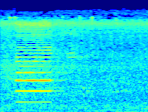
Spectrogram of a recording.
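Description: A car horn gives one short, steady honk of about half a second, a quarter of a second in, over steady street traffic noise.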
